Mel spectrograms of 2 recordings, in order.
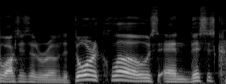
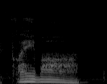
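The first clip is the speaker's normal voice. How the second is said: very quiet, very faint, barely audible; 3 semitones lower, 17 dB quieter than usual. A figure made of flames speaking as the players approach, very faintly. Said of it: "he does say very faintly".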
